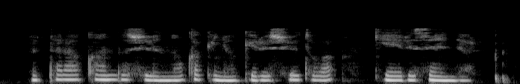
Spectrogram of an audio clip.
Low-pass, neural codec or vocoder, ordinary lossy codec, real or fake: 5.4 kHz; none; MP3, 24 kbps; real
